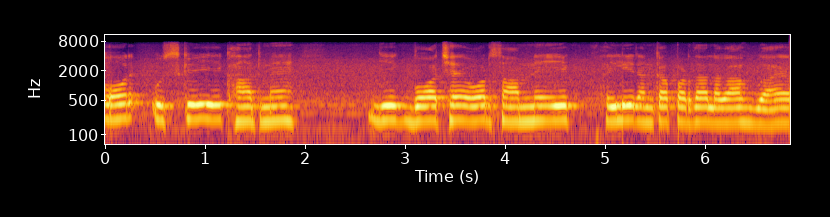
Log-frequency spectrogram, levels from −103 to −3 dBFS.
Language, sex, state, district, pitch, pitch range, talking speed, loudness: Hindi, male, Uttar Pradesh, Jalaun, 190 Hz, 185-195 Hz, 155 wpm, -12 LUFS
